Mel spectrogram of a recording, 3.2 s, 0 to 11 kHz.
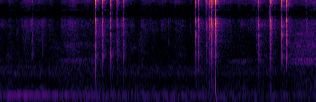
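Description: A Seiko 7549-7009 Golden Tuna watch bezel being turned gives two quick bursts of crisp, close ratcheting clicks in an otherwise quiet room.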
